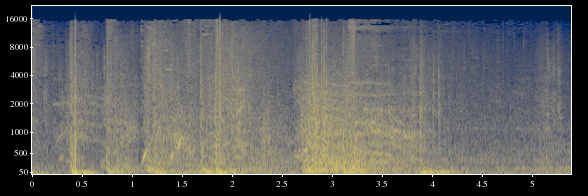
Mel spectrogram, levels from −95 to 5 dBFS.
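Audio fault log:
0.43 s, 1.85–1.88 s and 2.78–3.23 s, integer overflow: loud peaks pushed the integer sum about 1 to 3 dB past its maximum, and instead of being limited they wrapped to the opposite sign. Each overshoot flips across the full range, so the sound breaks into violent cracks, far harsher than clipping.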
